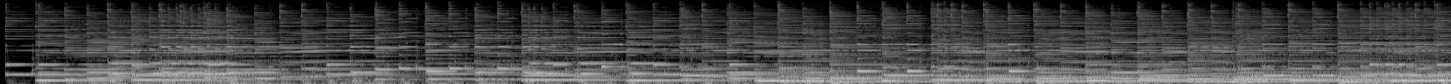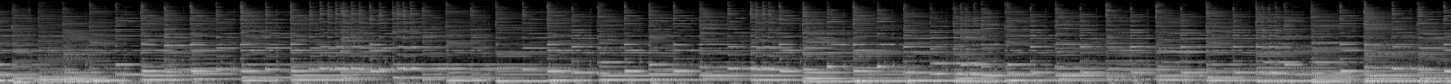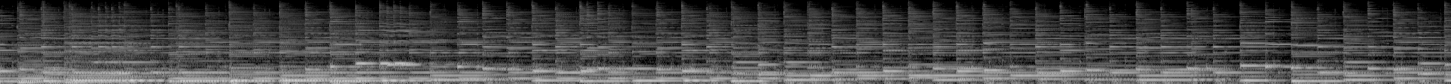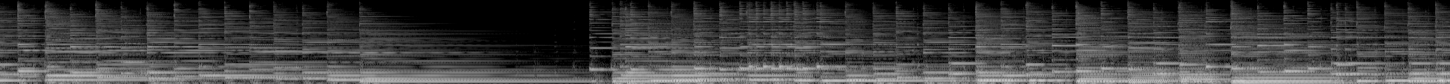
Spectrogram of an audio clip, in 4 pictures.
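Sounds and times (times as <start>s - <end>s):
Flemish harpsichord: 0.1s - 58.0s.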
